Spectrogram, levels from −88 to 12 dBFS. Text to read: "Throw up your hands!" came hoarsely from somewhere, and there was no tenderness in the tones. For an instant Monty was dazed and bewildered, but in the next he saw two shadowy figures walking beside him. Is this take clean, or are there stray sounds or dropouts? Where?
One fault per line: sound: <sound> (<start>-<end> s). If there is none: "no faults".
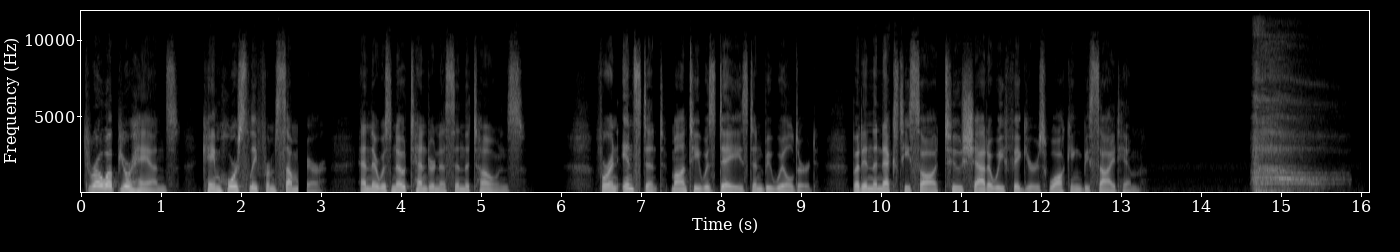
sound: dropout (2.7-2.8 s)
sound: sigh (14.6-15.9 s)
